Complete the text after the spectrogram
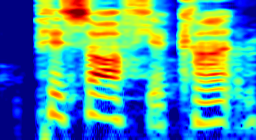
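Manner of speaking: attempted put-on Australian accent. Asked by the group for their best Australian accent, taking a turn in a put-on Australian accent. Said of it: "Let's hear everyone's best Australian accent".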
